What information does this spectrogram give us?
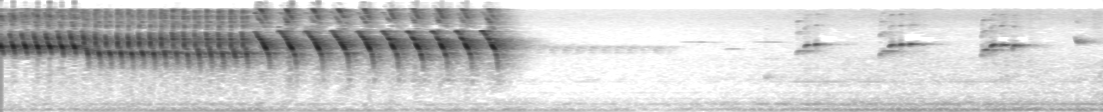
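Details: Canary singing a dense rapid rolling trill of high notes for about two and a half seconds, then near silence broken by a few soft short chirps; meant to coax a reluctant canary into song.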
